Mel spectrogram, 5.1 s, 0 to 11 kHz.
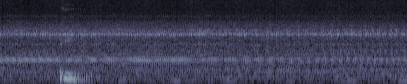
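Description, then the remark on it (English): A hot gas engine, heated to about 700 degrees centigrade and running forward on its own after its electric motor is switched off, turning heat into mechanical energy, runs steadily with a continuous mechanical whir and hum with a faint rhythmic pulse, broken by one brief clatter near the start. “The machine now runs in the forward direction as a hot gas engine.”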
